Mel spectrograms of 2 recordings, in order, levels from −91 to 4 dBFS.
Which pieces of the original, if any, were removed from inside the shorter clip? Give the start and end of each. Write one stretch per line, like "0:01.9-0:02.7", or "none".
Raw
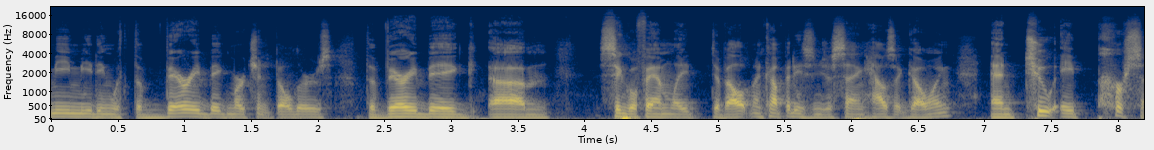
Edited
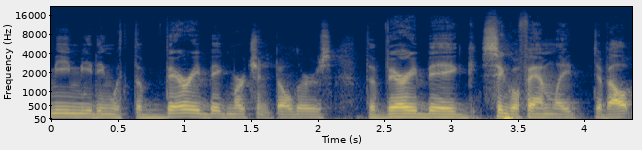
0:03.2-0:04.0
